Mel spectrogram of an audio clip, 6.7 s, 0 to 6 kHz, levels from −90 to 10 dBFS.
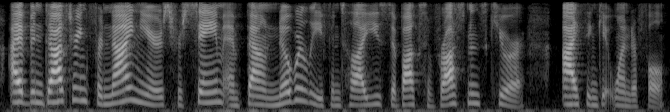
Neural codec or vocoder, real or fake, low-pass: none; real; 5.4 kHz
